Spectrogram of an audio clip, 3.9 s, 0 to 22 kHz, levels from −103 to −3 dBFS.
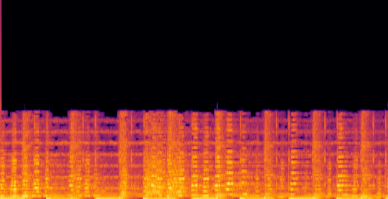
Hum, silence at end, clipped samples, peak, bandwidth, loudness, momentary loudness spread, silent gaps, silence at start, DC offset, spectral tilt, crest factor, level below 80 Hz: none; 0 s; under 0.1%; 0 dBFS; 10 kHz; -13 LUFS; 5 LU; none; 0 s; under 0.1%; -4.5 dB/octave; 14 dB; -22 dBFS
